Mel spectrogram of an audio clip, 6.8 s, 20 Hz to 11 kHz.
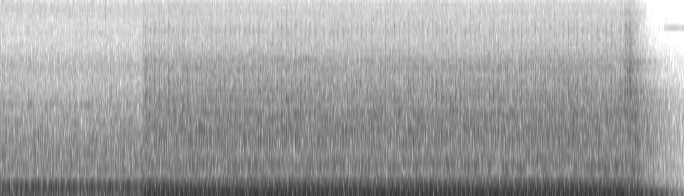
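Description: Mercedes-AMG GT S's 4.0-litre twin-turbo V8 idling steadily through its exhaust, with a deep, even rumble. The sound gets louder and heavier about a second and a half in, then fades out near the end.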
